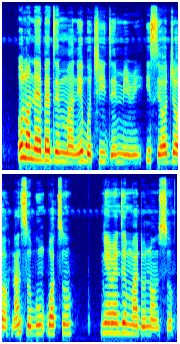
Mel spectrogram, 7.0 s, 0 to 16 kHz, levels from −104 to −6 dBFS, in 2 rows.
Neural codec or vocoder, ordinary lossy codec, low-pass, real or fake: vocoder, 48 kHz, 128 mel bands, Vocos; none; 14.4 kHz; fake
